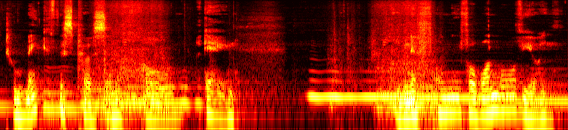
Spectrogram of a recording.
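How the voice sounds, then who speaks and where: A man narrating a literary story solemnly, in measured short phrases with dramatic pauses. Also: lowish voice, noisy background. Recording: long reverb, music bed. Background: music.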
